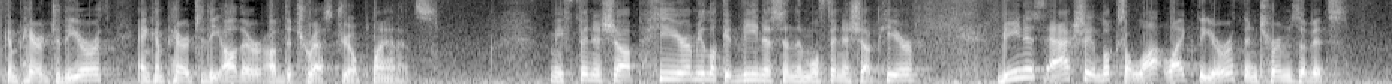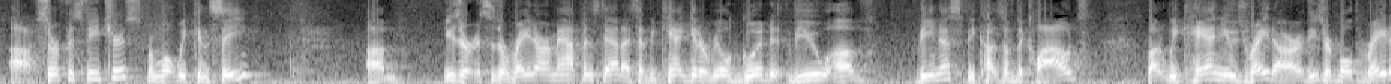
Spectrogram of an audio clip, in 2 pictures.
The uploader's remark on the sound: Live Class Lecture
